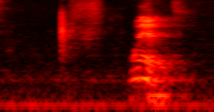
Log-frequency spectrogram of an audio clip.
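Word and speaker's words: Wnt: they said all right let's make one name wingless and int went we can kind of pronounce that so the wind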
